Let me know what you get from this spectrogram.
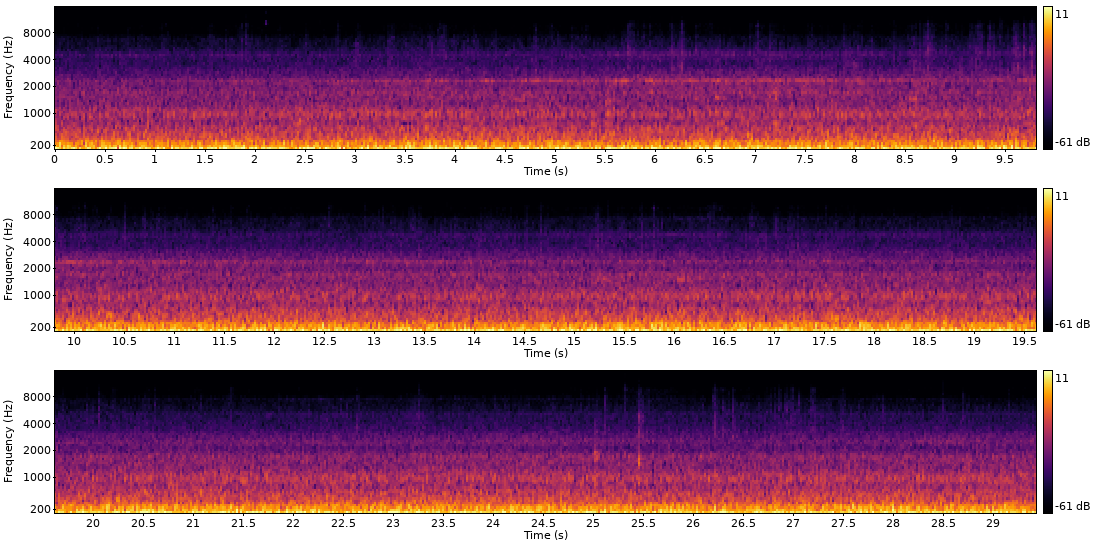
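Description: Shinkansen passenger cabin noise while the train runs: a steady low rumble with a faint steady whine over it.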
